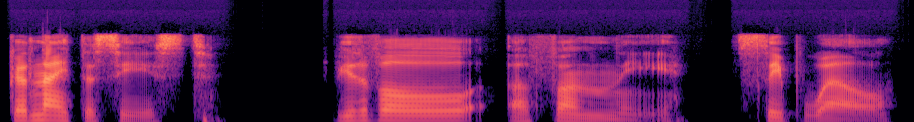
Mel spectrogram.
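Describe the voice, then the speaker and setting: A man voicing a gentle, motherly female keeper of the dead in a story, courteous and ceremonious. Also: medium pitch, expressive, takes it slowly, smooth, no echo, highs cut off. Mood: tender, soothing. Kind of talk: dramatic read-aloud of a story.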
